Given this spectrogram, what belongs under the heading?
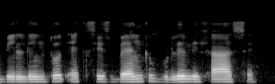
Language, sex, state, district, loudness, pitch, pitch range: Assamese, male, Assam, Kamrup Metropolitan, -17 LUFS, 125 Hz, 120-135 Hz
